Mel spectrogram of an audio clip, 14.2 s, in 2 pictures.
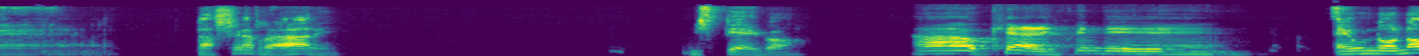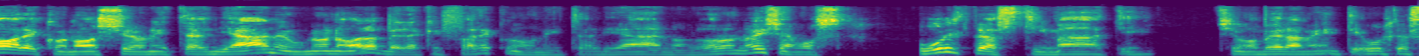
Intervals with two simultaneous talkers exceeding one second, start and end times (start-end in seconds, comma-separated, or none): none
